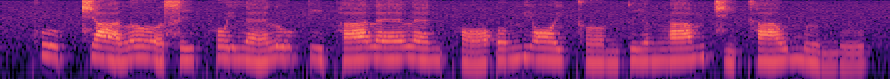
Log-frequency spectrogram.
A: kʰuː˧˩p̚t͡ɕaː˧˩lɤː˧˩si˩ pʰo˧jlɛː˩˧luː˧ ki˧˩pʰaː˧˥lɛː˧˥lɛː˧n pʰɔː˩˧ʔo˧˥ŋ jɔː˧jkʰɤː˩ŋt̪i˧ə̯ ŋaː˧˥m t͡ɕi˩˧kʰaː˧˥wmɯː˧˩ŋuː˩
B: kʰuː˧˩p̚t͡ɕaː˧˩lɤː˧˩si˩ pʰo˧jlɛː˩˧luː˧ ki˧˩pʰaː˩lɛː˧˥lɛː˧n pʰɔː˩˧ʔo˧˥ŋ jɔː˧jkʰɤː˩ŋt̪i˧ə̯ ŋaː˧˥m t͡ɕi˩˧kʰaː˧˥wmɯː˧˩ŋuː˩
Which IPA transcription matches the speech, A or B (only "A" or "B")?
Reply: A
